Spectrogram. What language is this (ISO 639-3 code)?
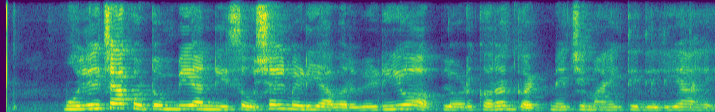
mar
